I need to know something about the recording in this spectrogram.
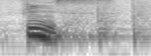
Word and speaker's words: fils: Fils. São dois filhos também. Nesse caso aí, a palavra fils, ela é uma exceção, porque em geral a letra S no final das palavras em francês não é pronunciada, mas nesse caso aí ela precisa ser.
